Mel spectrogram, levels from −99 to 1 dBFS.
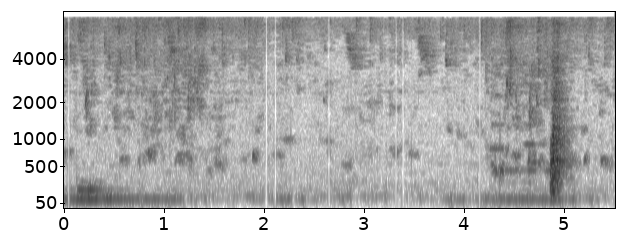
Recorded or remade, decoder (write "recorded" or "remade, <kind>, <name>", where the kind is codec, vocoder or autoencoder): recorded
